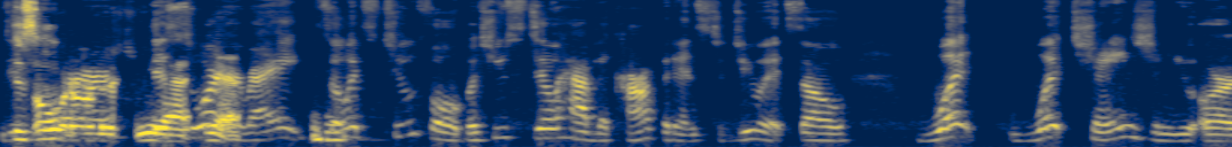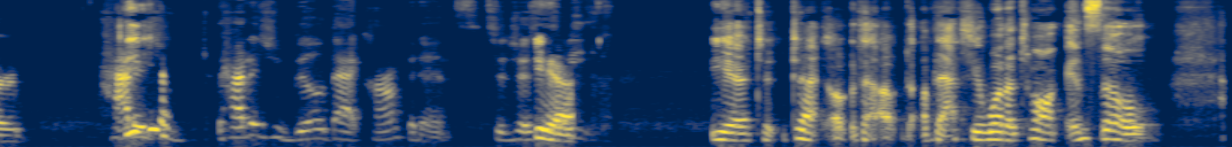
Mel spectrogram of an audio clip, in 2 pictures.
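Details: Adult host speaking conversationally; typical speech.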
